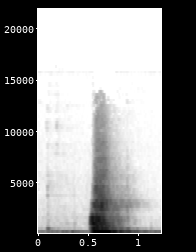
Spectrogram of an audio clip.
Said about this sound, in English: You sneezed. Bless you.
